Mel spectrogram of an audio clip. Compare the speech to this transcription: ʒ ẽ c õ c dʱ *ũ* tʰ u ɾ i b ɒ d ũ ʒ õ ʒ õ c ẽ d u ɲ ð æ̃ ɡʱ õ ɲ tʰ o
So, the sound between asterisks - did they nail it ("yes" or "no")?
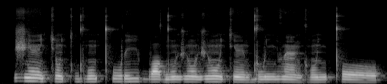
yes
